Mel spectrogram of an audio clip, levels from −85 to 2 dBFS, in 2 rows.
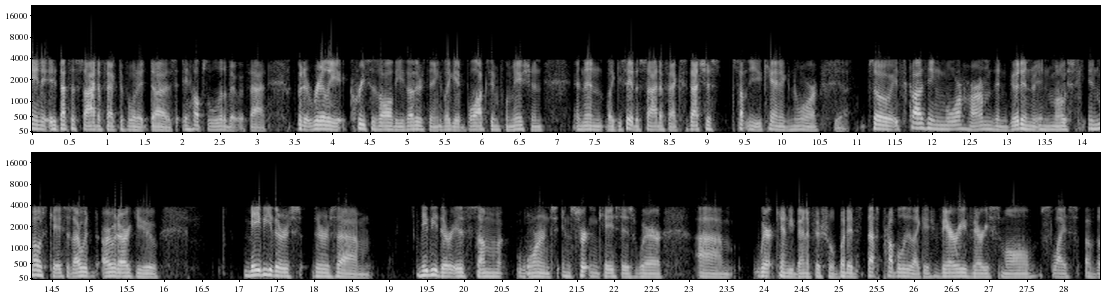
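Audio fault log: throughout, iLBC codec: the speech sits in a narrowband channel with nothing above 4 kHz, audibly rough and synthetic in a way that fits iLBC at 13.33 kbps with 30 ms frames. A spectrogram shows a hard, empty ceiling at 4 kHz.
2.78–2.85 s, 5.40–5.44 s, 20.82–20.85 s, 25.20–25.27 s, lost iLBC frames: the first three are 30 ms gaps and the last is 60 ms. The decoder repeats the last pitch cycle with added noise, giving a brief buzzy, held vowel. The waveform shows a repeated periodic stretch, and the spectrogram shows smeared, static harmonics. Speech recovers immediately afterwards.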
